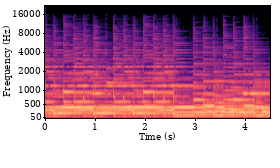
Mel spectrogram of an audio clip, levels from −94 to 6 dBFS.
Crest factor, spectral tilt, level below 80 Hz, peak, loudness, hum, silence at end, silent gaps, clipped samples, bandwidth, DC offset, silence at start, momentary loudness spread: 10 dB; -8 dB/octave; -44 dBFS; 0 dBFS; -11 LUFS; none; 0 s; none; under 0.1%; 11.5 kHz; under 0.1%; 0 s; 2 LU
